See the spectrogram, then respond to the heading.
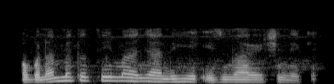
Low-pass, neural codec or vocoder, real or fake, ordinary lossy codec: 5.4 kHz; none; real; Opus, 16 kbps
